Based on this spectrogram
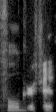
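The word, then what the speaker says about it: Gruffudd: Griffith. Gruff. Griff Guff. Double D in Welsh is F.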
